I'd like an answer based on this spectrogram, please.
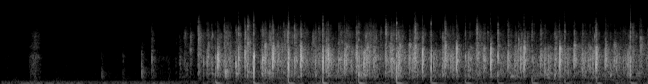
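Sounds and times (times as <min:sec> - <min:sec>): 
tepid audience applause: 0:01.8 - 0:06.4.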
